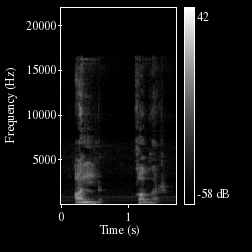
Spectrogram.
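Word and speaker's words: Al-Qamar (القمر): If you have a moon letter and you add Al before it, you'll pronounce both fully, Al-Qamar.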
